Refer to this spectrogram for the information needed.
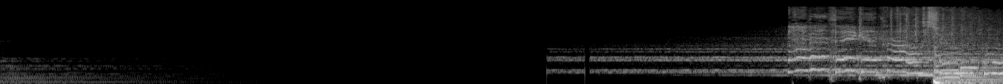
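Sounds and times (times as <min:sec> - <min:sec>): background music: 0:00.0 - 0:01.7, 0:06.8 - 0:10.0.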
